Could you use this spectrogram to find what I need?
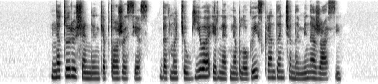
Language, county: Lithuanian, Vilnius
